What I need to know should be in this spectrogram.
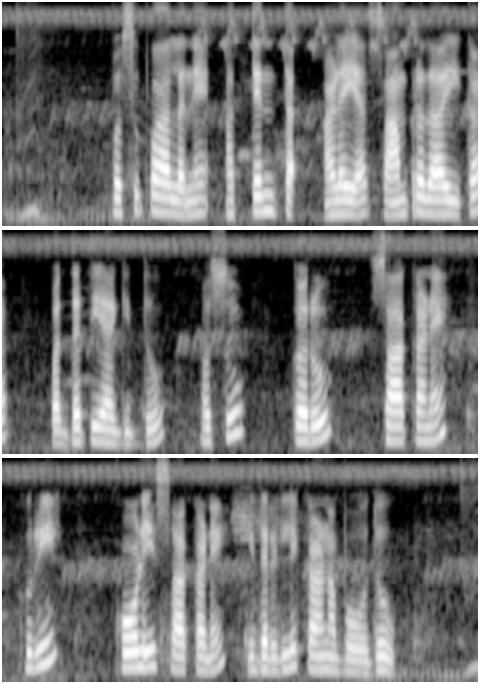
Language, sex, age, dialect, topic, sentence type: Kannada, female, 41-45, Mysore Kannada, agriculture, statement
